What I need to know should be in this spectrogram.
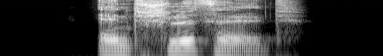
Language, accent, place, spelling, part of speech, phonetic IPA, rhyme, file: German, Germany, Berlin, entschlüsselt, verb, [ɛntˈʃlʏsl̩t], -ʏsl̩t, De-entschlüsselt.ogg
- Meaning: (verb) past participle of entschlüsseln; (adjective) 1. decrypted, deciphered 2. sequenced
